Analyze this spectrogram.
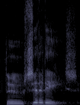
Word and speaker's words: Thucydides: a mouthful and that many people have difficulty pronouncing this fellow's name so let's do it in unison one two three through Citadis one more time one two three loose in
